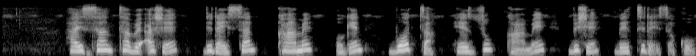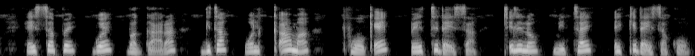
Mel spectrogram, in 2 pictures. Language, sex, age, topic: Gamo, male, 25-35, government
